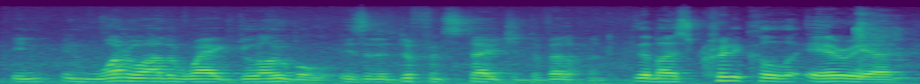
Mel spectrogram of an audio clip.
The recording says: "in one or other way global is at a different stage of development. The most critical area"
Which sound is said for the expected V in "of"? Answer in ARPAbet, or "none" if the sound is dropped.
V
